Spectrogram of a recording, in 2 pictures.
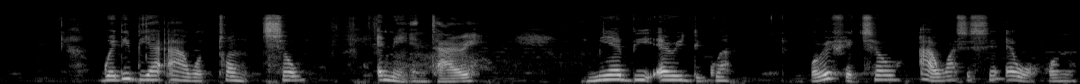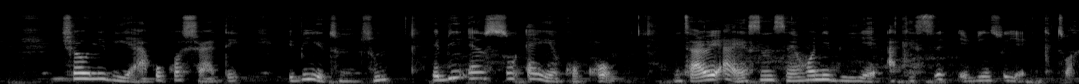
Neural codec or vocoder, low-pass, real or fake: none; 10.8 kHz; real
